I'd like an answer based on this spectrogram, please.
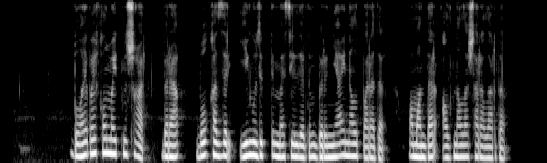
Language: Kazakh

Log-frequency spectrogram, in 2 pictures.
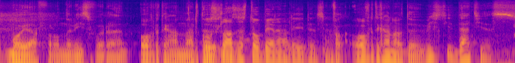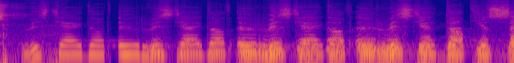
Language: Dutch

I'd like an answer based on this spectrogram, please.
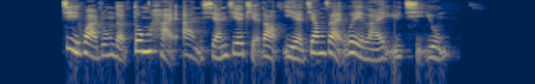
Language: Chinese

